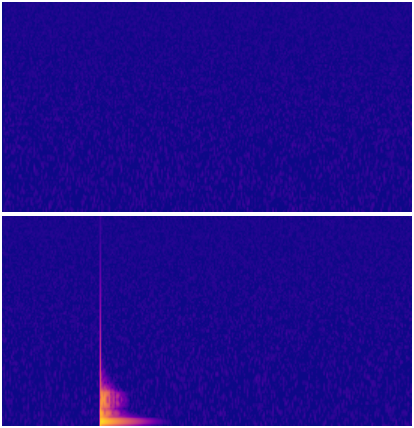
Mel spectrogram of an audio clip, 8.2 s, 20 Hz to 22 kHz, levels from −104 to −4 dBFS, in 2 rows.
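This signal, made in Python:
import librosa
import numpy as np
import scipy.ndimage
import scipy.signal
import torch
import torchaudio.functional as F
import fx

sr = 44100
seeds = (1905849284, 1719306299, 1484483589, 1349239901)

y = fx.risset_drum(sr, seeds[0], length_s=1.1, hz=120.0, decay_s=0.46, noise_hz=530.0, noise_width_hz=190.0, noise_pct=20)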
